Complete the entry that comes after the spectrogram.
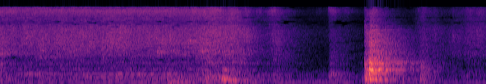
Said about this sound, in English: Right, wash my hands.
